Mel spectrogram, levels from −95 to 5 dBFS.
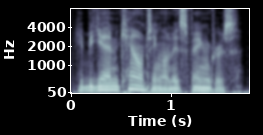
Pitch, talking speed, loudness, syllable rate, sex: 105 Hz, 200 wpm, -16 LUFS, 5.5 syllables/s, male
